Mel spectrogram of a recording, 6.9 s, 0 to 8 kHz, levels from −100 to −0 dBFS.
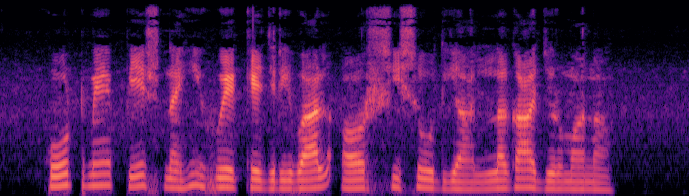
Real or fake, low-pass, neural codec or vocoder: real; 7.2 kHz; none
